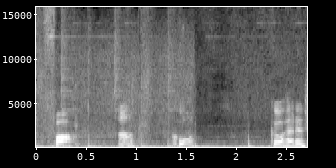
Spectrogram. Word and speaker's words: pho: Is it like pho, pho, pho? You know? It's pronounced like pho.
